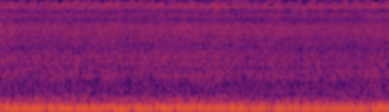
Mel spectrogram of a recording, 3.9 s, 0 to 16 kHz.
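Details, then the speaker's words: Idle of a 1989–90 JDM Nissan Pulsar GTI-R after fixing a vacuum leak; low, steady rumble with slight unevenness, occasional small smoke rings from the exhaust (possible slight misfire); engine settled and idling normally. "but at this point she seems not too bad certainly that was the issue we have found the"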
